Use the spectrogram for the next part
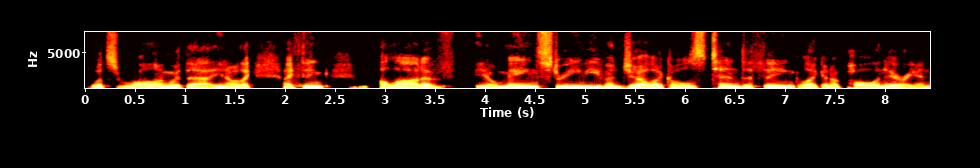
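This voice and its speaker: A man's voice: deep voice, dark tone, no echo, studio quality. A man co-hosting a podcast, explaining theology in a casual, eager way with some stammering. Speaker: podcast co-host.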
